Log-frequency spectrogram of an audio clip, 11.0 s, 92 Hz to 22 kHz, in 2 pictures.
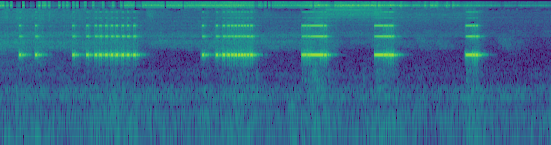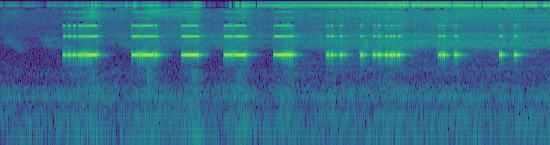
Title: Wanptek APS1203H strange noise (boiling)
